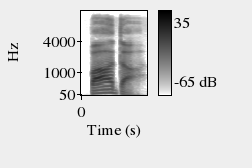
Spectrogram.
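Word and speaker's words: 바다: So now let's just put the two blocks together. Ba-da, bada. And bada is the Korean word for sea.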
